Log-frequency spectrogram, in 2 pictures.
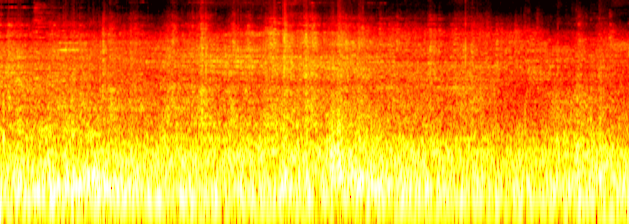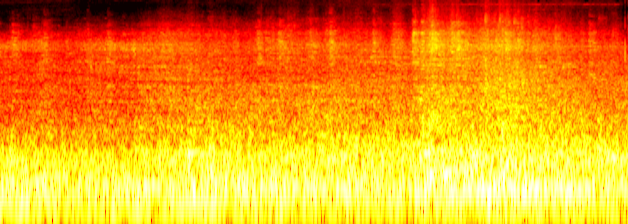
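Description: Double-stack container train rolling past at close range: a steady low rumble of steel wheels on rail with clacking from the well cars, growing harsher near the end.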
